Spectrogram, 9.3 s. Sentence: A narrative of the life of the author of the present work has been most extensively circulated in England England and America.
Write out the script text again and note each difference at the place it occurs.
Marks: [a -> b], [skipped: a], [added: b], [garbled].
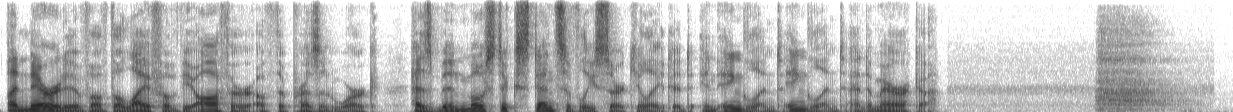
A narrative of the life of the author of the present work has been most extensively circulated in England England and America.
